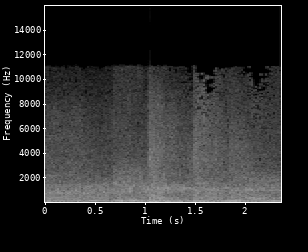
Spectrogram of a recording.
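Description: A car crashes into something with a loud bang.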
